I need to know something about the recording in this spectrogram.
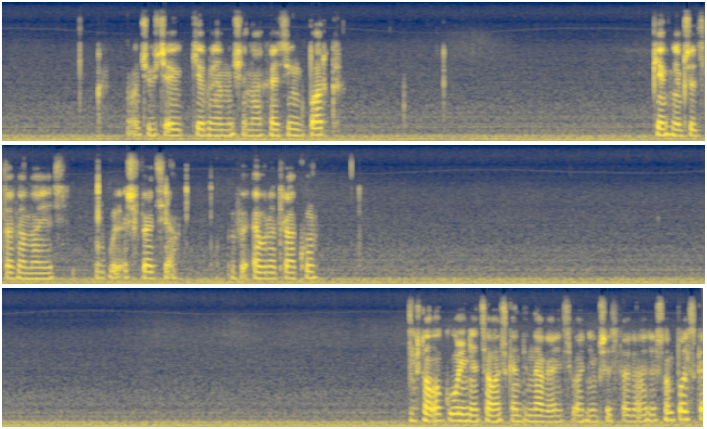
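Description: A heavy truck's diesel engine hums, cruising on a highway.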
